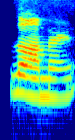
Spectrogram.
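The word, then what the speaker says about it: Laumer: Is it Lommer? Lmer is how you say, but Lmer, La Mer, however.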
